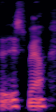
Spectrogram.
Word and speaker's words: Ishmael: So, how do you pronounce Ishmael? this? Okay, it is Ishmael.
